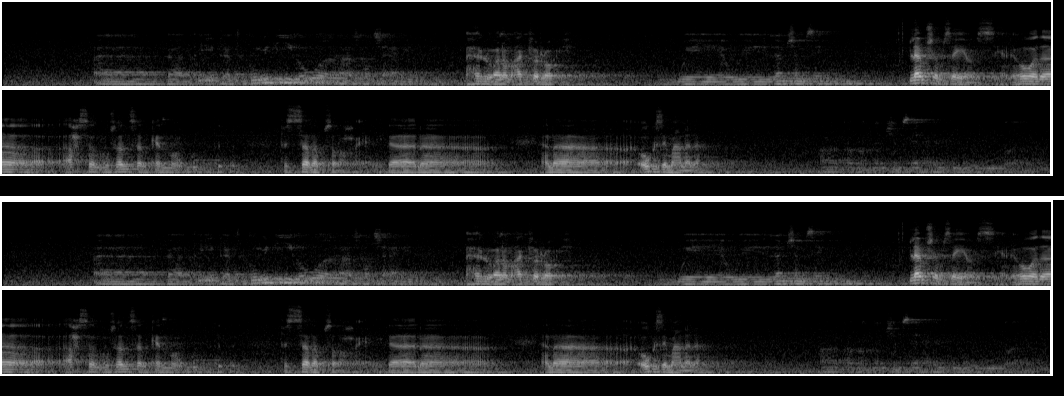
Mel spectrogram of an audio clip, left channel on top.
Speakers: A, on the right; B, on the left.
A: آه ك- ك- ككوميدي هو اشغال شقه جدا جوه
B: حلو
A: الجزء
B: أنا معاك
A: التاني
B: في الرأي
A: و... ولام شمسية
B: لام شمسية بس يعني هو ده أحسن مسلسل
A: لام شمسية
B: كان موجود
A: طبعا
B: في السنة بصراحة يعني ده أنا أنا أجزم على ده
A: اه طبعا لام شمسية حلو و...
